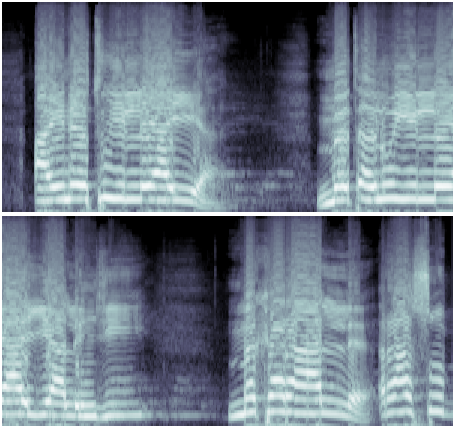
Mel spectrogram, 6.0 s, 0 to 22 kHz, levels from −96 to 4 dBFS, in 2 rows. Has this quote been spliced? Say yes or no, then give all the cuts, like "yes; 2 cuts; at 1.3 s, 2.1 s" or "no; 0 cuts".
no; 0 cuts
